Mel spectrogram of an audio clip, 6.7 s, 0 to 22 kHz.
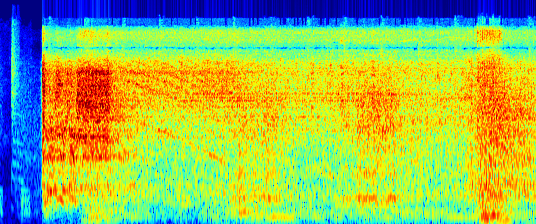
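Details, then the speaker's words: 1994 Mazda Eunos Roadster after fresh rocker cover gasket, new spark plugs and ignition leads: cranks, catches quickly, flares briefly, then holds steady idle around 600 rpm where before it floated 300-600 and tried to stall; normal idle. "She's idling steady now. Before, when she'd idle, she would she would float between what, 300 and 600 rpm, but she's sitting steady at six now."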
